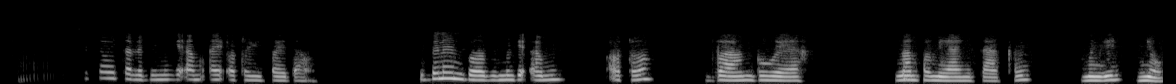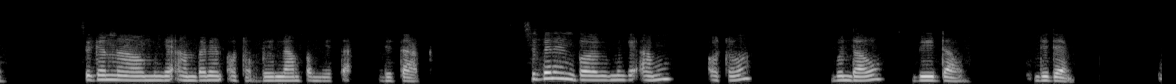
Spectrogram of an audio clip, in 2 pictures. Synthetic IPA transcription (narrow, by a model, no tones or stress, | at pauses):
sitɐwtɐlɛbimiŋɡiʔɐmɐjʔɔtɔjifɐjdaw | sibɛnɛnbɔːbimiɡiʔɐm | ʔɔ̰tɔ | vaːnbuwɛːx | lampɐmjaŋitakːɐ | məŋɡiɲow | siɡɐnːaːwməŋɡiʔɐmbɐnɛnʔɔtɔbilampɐmita | ditaːkː | sibɛnɛnbɔːbiməɡiʔɐm | ʔɔtɔ | bundɐw | bidɐw | didɛm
